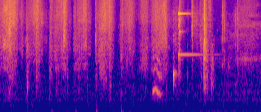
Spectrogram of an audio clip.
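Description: A phone notification chime sounding during a quiet tag-making craft session, two or three brief bright tonal pings standing out over soft rustling and handling noises, fairly close and moderately loud.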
